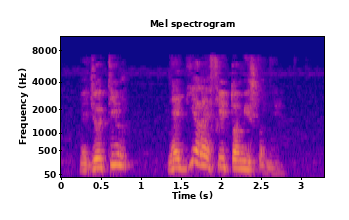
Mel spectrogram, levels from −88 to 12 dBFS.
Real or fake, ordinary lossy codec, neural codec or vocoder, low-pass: real; AAC, 48 kbps; none; 7.2 kHz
